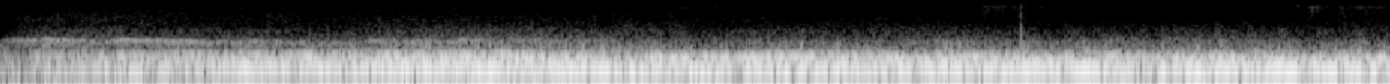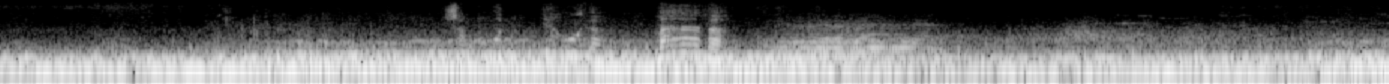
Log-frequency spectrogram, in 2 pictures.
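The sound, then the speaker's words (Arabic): A deep, continuous rumble of an approaching storm rolls on loud and steady for the whole stretch, with a few brief warbling, whistling tones rising over it near the end. “إنها عاصفة، علينا أن نختبئ في مكان ما.”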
